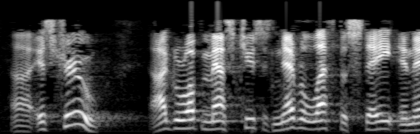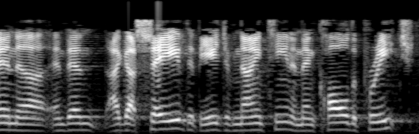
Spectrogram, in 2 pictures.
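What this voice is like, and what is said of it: Slight New England accent. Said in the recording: “I'm from New England, so if I have a little bit of an accent. You know, I never knew I had an accent”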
